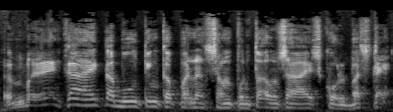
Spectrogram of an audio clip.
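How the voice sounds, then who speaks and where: A man playing a caring, hardworking middle-aged fisherman father in a Filipino radio drama, with a gravelly voice. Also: mid-range voice, animated, measured pace, fairly bright tone. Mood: earnest, encouraging. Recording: faint background noise.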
